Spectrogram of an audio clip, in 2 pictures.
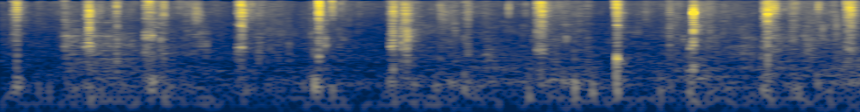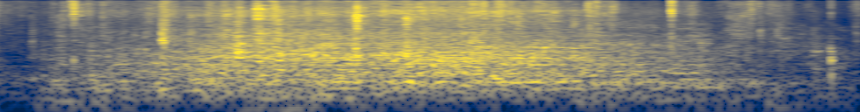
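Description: Horse hooves clip-clop at a steady walking rhythm on a riding hall floor, then a rising broad rushing noise swells in and partly covers the hoofbeats.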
